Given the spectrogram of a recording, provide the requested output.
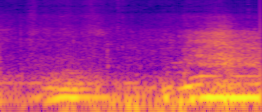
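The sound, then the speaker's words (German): A car parked in front of the house revs loudly, its low rumble climbing twice with a rising throaty roar, with no talking over it. “Aber jetzt haben wir noch den Ton äh, vom Stalking-Auto vor der Tür.”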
